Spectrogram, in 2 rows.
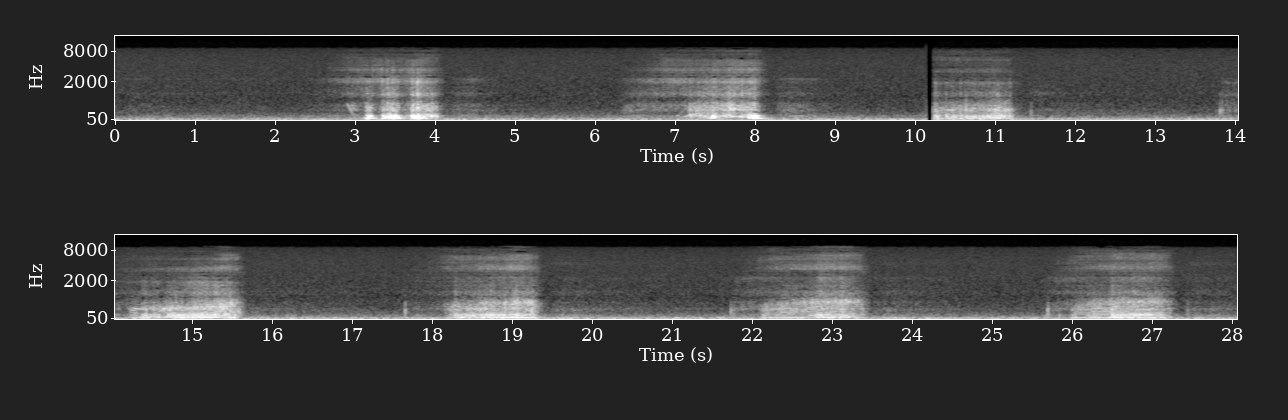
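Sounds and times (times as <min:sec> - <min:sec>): person snoring: 0:02.7 - 0:04.1, 0:06.4 - 0:08.2, 0:10.2 - 0:11.3, 0:13.8 - 0:15.7, 0:18.1 - 0:19.4, 0:21.8 - 0:23.5, 0:25.7 - 0:27.3.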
